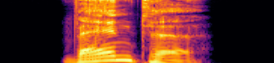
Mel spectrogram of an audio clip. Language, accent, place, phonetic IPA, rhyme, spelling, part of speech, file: German, Germany, Berlin, [ˈvɛːntə], -ɛːntə, wähnte, verb, De-wähnte.ogg
- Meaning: inflection of wähnen: 1. first/third-person singular preterite 2. first/third-person singular subjunctive II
